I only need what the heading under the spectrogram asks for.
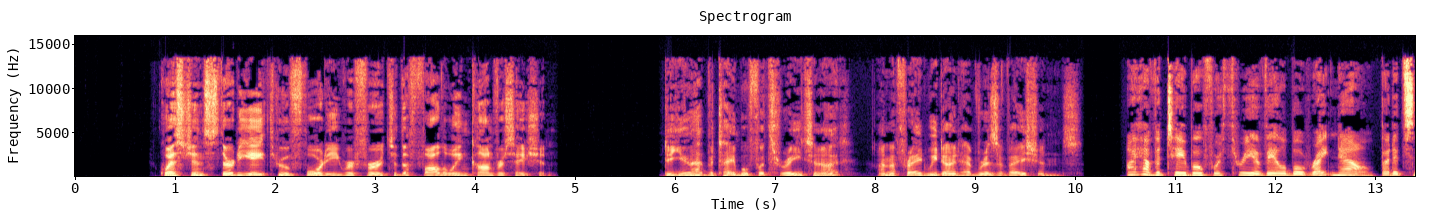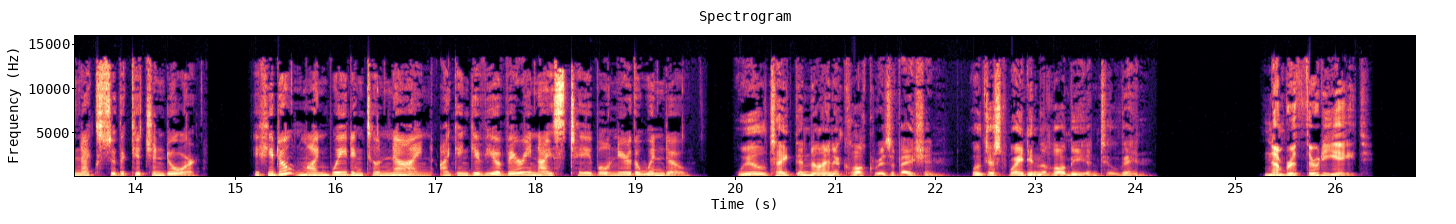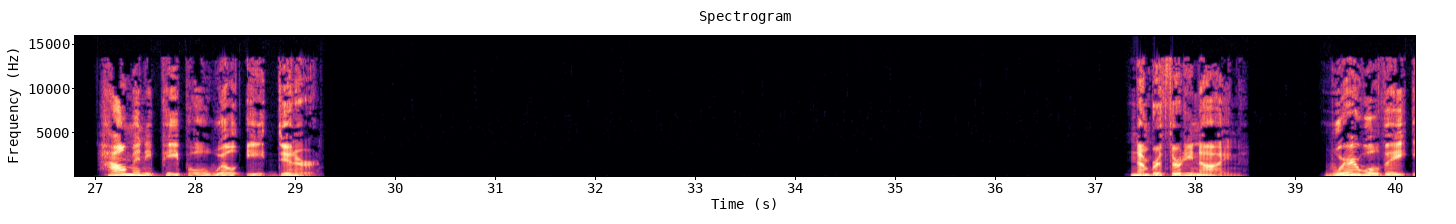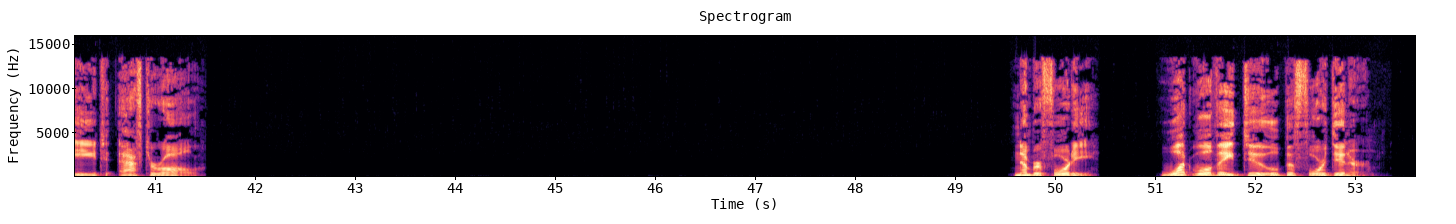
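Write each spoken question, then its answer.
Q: How many people will eat dinner?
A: Three

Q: Where will they eat after all?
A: At a table near the window

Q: What will they do before dinner?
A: Wait in the lobby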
